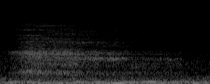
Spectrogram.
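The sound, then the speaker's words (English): Deep, slow breathing, with a soft, airy rush of air and a faint nasal edge that stays steady and quiet throughout, with no voice over it. “Okay, breathe with me, baby. In and out.”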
